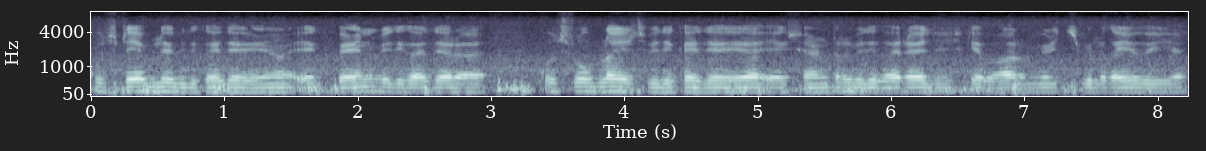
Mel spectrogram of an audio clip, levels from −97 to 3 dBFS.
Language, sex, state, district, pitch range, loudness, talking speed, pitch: Hindi, male, Rajasthan, Bikaner, 105-115 Hz, -17 LUFS, 245 wpm, 110 Hz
